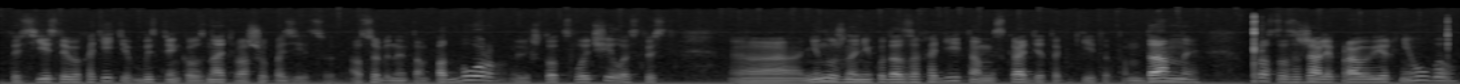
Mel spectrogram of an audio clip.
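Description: A man giving an unscripted software tutorial, explaining step by step in a halting way over a screen recording. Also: mid-range voice, expressive. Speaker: instructor demonstrating paragliding flight software. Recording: clearly noisy home screencast with clicks.

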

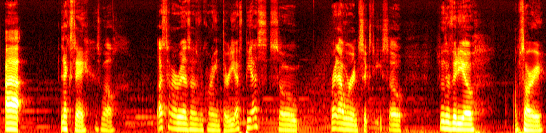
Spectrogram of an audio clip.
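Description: A man's voice: on the high side, fairly bright tone. A young man casually commenting on his own gameplay, thinking aloud and rambling as he builds. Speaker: gaming channel host.

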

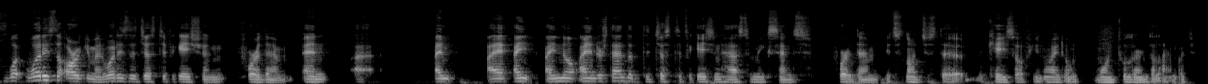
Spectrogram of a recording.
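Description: A man at mid pitch hosts a podcast over a video call from home. He probes with long questions, rephrasing and circling back as he works out what to ask, in a casual, searching way. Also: fairly even intonation, a little fast, a bit bright. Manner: probing, rephrases questions as he goes. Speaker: podcast host. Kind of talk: interview questions. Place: room at home, indoors. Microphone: laptop on a video call.

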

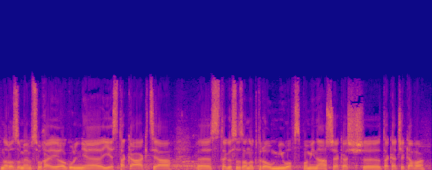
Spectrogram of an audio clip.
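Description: A man in his thirties asks questions in an even, middle-pitched voice that stays quite level. He talks casually and halts often on filler sounds. A clear murmur of crowd chatter runs behind him at an indoor event. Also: fairly quick. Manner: relaxed, hesitant with frequent "e" fillers. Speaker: interviewer. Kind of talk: casual interview. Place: indoor event set with curtains. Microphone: handheld microphone.

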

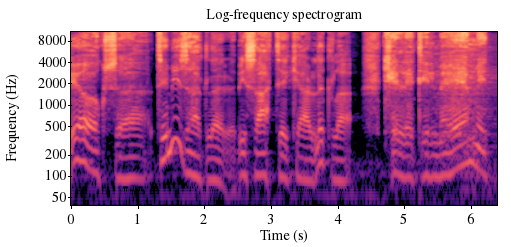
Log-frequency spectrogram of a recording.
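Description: A theatrical cartoon announcer delivers melodramatic lines. The pace is drawn out and the pitch leaps about dramatically. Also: sing-song, slow, slightly rough, heavily acted. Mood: mock outrage. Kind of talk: melodramatic cartoon dub narration.

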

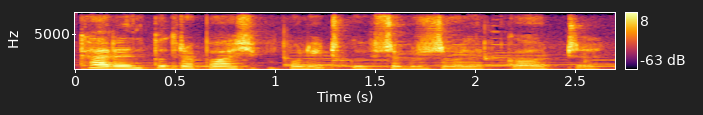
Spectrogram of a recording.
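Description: Female game narrator, highish voice, teasing commentary, clear music behind. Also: little pitch movement, fast talker, highs cut off. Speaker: let's player reading a visual novel aloud. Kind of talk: expressive reading aloud with commentary.

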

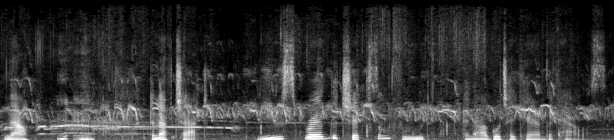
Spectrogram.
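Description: Woman playing a shy, slow-talking elf farmer. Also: lowish voice, wildly swooping pitch, heavily acted. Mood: warm, friendly. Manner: halting, polite, nervous little laughs. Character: shy, gentle elf farmer, sweet and easily flustered. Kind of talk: ASMR roleplay. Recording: clear background noise, farm chicken ambience. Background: farm ambience with chickens and rooster.

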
